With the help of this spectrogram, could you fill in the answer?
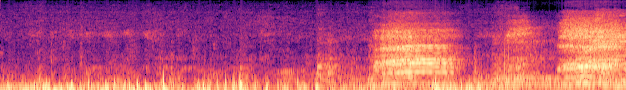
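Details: Hisor lambs and rams offered for sale in a village in Namangan district, Uzbekistan. Low rumbling handling noise comes first, followed by a clear harmonic bleat about two-thirds through and another near the end.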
